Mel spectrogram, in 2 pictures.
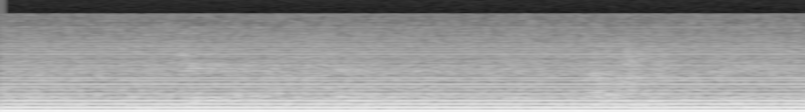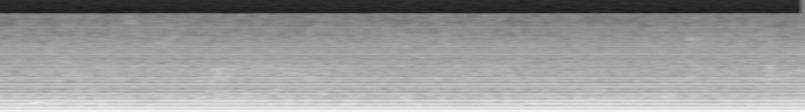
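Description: Steady low electrical mains hum on the audio feed, with a stack of constant higher tones above it and no change throughout.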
